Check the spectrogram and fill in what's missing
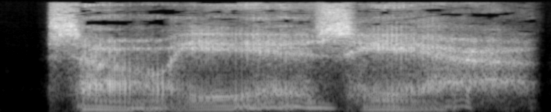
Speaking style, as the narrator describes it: hissed the first

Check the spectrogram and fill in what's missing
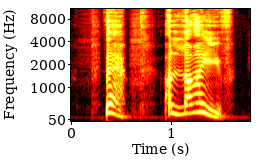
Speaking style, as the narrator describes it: he gasped

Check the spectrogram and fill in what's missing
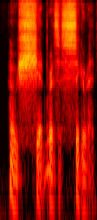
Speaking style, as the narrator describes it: She sighed tremulously

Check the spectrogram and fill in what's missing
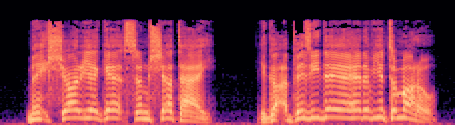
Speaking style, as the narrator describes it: the corporal bellowed

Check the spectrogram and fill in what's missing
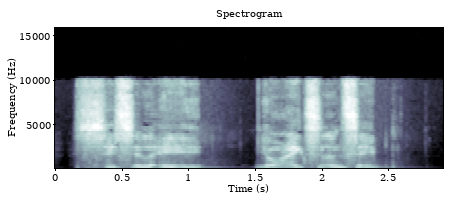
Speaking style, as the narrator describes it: faltered the captain

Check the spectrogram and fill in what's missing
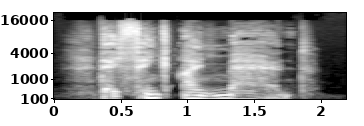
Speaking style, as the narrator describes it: whispered, and tears like drops of wax flowed from his eyes

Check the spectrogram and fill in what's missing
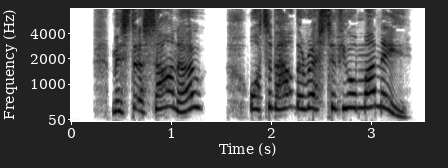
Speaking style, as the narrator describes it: Isabella called out

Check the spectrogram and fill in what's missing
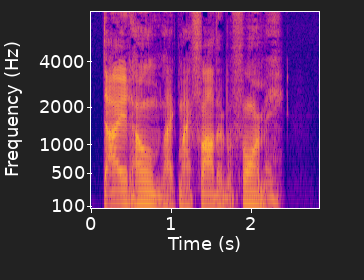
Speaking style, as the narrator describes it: grunted the Hurig Meaton

